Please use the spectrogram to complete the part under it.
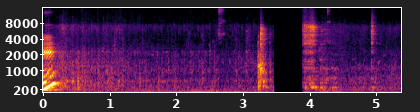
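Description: Tomato-onion paste with cashew and butter boils in a pan, making a steady, close bubbling hiss with a brief dropout partway through, and a voice speaks at times.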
